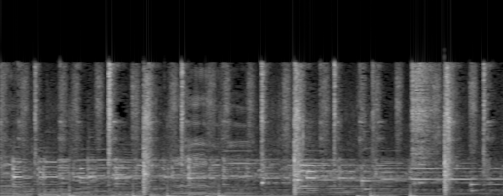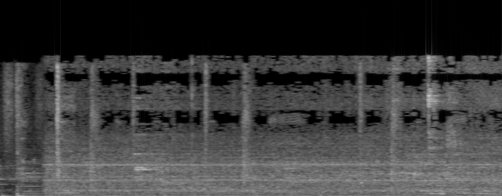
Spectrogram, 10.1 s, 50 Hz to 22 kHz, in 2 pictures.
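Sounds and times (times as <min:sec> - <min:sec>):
faint voices: 0:05.5 - 0:10.0
low machinery hum: 0:05.5 - 0:10.0.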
